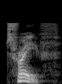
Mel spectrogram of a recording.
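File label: "tref", British English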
